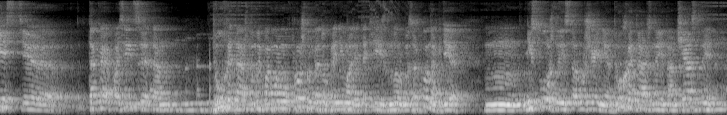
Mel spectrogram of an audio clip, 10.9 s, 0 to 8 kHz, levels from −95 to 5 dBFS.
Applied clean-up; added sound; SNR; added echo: none; Marimba, xylophone; 10 dB; reverberation time 0.9 s.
